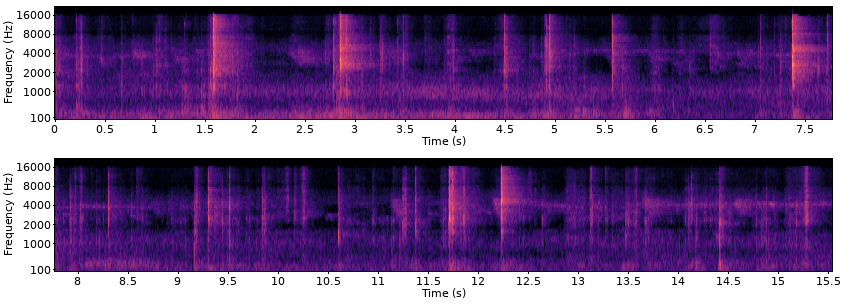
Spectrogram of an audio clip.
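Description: Handling of a Minn Kota Endura trolling motor's hard plastic control head while its wires are pulled through: irregular sharp clicks and knocks of plastic over a faint rustle of wire.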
